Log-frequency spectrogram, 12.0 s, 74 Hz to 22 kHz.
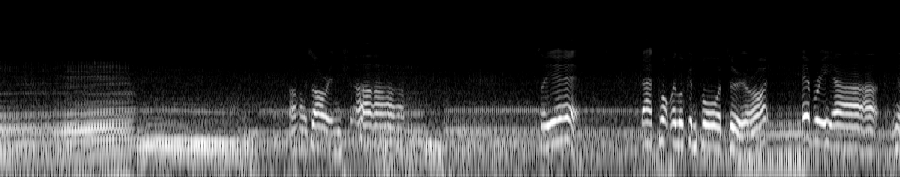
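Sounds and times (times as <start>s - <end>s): motorcycle engine accelerating: 0.0s - 12.0s.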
